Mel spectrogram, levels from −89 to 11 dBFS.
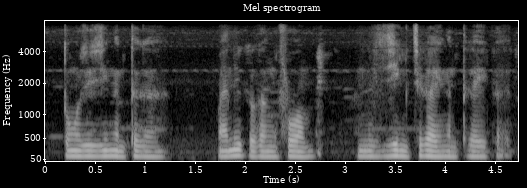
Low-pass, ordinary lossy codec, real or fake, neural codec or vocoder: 7.2 kHz; none; real; none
